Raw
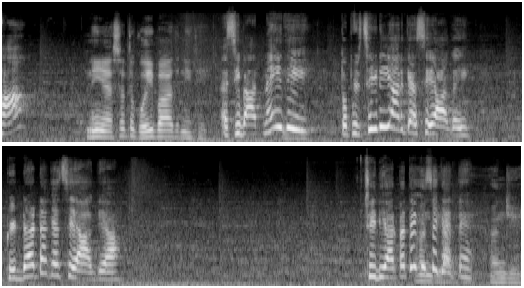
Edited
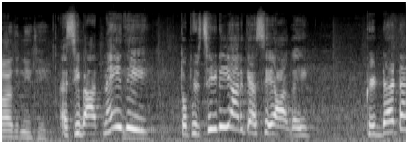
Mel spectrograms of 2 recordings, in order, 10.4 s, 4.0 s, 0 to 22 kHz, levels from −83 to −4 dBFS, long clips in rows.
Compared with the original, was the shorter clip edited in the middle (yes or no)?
no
